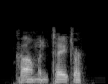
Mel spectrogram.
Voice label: "commentator", English; nouns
